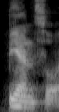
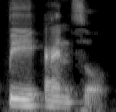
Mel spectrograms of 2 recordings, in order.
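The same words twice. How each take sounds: First: The 'ie' is said together as one syllable. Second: The 'i' and 'e' are split into two syllables. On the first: The speaker calls it right. "pronounce the two letters, the I E, as a single syllable" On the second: The speaker calls it wrong. "instead of"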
